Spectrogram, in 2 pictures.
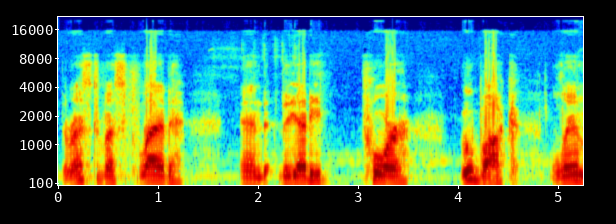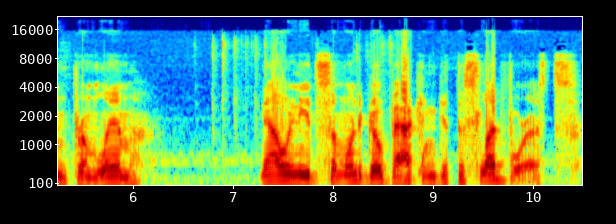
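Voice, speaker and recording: Guy doing a dwarf lady, high scratchy old hag voice, pleading for help, tabletop rpg. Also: takes it slowly, dull audio. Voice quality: raspy, strained old-hag croak. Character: stocky female dwarf survivor, raspy, earnest, pleading.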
